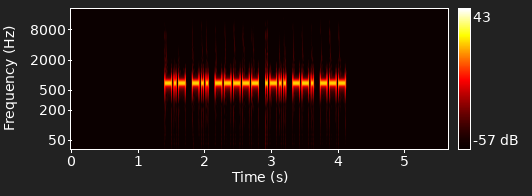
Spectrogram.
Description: Morse code, heard as a keyed tone, about 36 wpm, 700 Hz. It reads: KD0LGO
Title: USA Call Signs - 6 Characters - 35wpm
